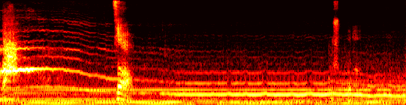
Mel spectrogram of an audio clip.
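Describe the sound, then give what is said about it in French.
A cat lets out a long, drawn-out yowl, its wavering pitch sliding slowly downward, fairly loud, with a couple of brief scuffling noises partway through. “Tu vois que la, la fenêtre de la, de la véranda est entrebâillée et il y a un autre chat qui rentre.”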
